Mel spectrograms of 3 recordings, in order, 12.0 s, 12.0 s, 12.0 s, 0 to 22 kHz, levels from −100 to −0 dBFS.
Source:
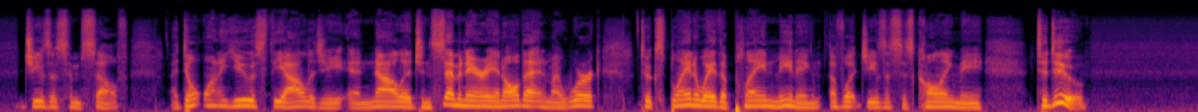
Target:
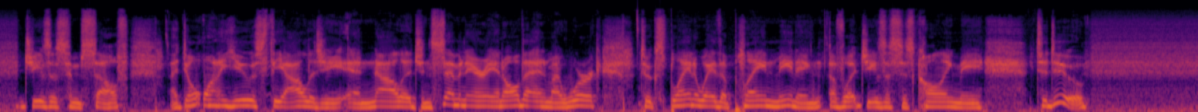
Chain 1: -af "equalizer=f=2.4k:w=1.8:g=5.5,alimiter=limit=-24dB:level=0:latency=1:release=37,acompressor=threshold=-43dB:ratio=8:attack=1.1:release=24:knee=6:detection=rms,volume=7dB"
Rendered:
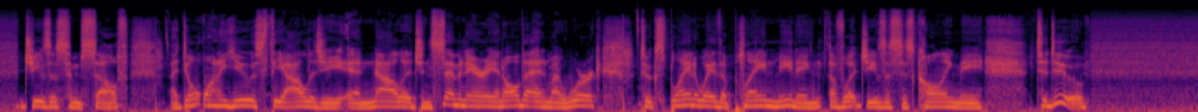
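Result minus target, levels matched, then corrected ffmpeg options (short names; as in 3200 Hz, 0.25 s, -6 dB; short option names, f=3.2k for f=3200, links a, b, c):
2000 Hz band -3.5 dB
-af "equalizer=f=2.4k:w=1.8:g=14,alimiter=limit=-24dB:level=0:latency=1:release=37,acompressor=threshold=-43dB:ratio=8:attack=1.1:release=24:knee=6:detection=rms,volume=7dB"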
